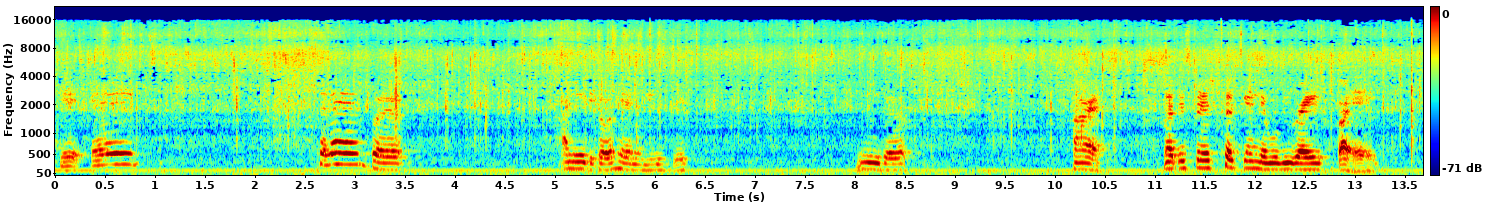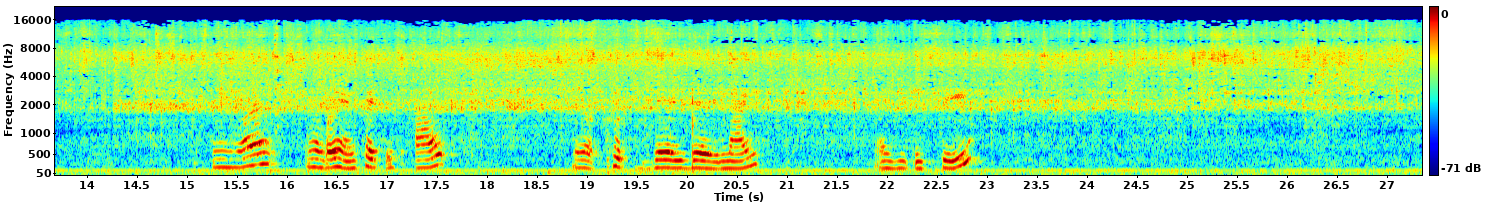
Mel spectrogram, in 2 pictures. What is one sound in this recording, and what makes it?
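Sausages sizzle gently in a frying pan.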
